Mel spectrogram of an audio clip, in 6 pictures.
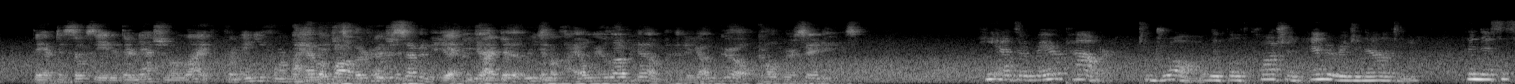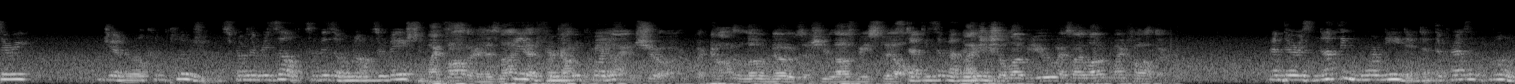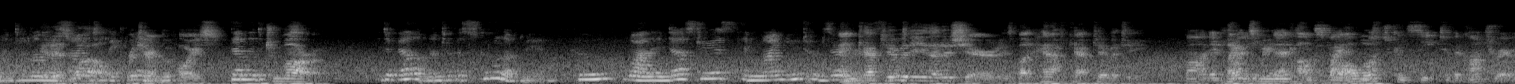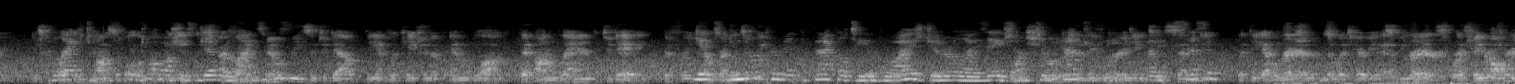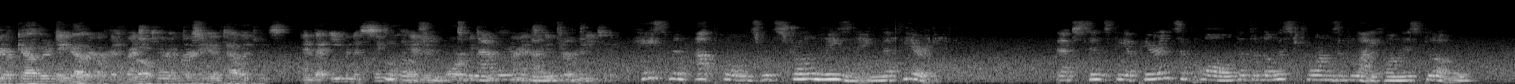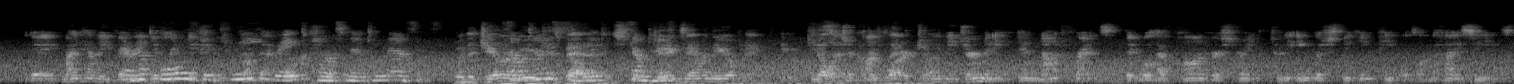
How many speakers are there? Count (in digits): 3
